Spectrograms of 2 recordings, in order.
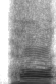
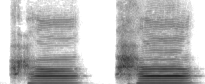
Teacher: এই গলা চেপে হালকা বাতাস বের করে উচ্চারণ করতে হবে।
